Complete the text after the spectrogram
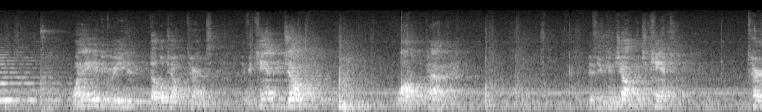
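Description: An adult man talks in an echoing hall.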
